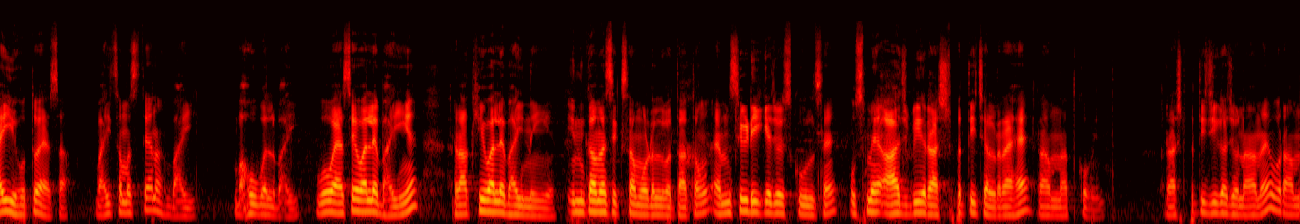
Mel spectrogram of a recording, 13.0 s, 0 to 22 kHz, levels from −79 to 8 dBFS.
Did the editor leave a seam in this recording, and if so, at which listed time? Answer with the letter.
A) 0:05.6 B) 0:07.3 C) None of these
A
